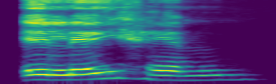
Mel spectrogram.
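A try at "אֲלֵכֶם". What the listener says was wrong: Can you give me some more on that kaf there? Yeah, alechem.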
